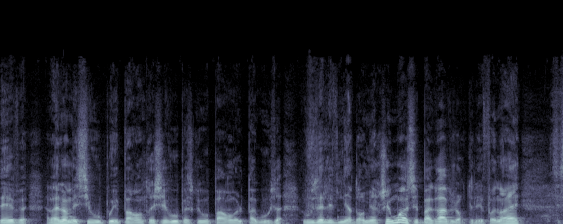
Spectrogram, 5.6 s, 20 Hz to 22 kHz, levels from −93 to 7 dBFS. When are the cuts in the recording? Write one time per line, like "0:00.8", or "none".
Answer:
none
